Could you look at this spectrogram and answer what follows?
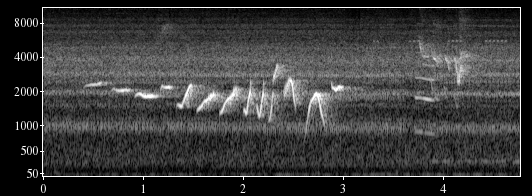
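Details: Sumatran white-rumped shama delivering a quick run of rising and falling whistled notes, a fast ripple of slurred syllables, then softer high notes, with a constant cicada drone behind.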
